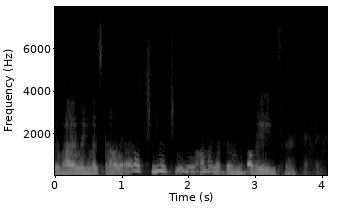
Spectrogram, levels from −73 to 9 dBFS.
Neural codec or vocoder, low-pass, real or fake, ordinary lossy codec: codec, 16 kHz, 0.5 kbps, FreqCodec, smaller model; 7.2 kHz; fake; none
